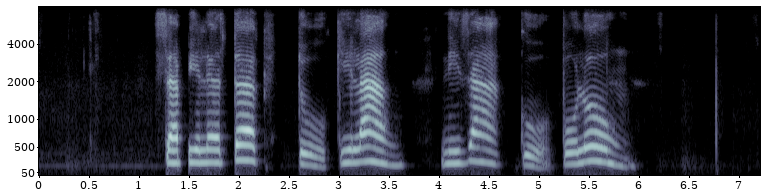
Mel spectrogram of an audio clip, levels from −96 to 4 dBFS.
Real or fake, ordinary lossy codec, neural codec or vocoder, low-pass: real; Opus, 16 kbps; none; 7.2 kHz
